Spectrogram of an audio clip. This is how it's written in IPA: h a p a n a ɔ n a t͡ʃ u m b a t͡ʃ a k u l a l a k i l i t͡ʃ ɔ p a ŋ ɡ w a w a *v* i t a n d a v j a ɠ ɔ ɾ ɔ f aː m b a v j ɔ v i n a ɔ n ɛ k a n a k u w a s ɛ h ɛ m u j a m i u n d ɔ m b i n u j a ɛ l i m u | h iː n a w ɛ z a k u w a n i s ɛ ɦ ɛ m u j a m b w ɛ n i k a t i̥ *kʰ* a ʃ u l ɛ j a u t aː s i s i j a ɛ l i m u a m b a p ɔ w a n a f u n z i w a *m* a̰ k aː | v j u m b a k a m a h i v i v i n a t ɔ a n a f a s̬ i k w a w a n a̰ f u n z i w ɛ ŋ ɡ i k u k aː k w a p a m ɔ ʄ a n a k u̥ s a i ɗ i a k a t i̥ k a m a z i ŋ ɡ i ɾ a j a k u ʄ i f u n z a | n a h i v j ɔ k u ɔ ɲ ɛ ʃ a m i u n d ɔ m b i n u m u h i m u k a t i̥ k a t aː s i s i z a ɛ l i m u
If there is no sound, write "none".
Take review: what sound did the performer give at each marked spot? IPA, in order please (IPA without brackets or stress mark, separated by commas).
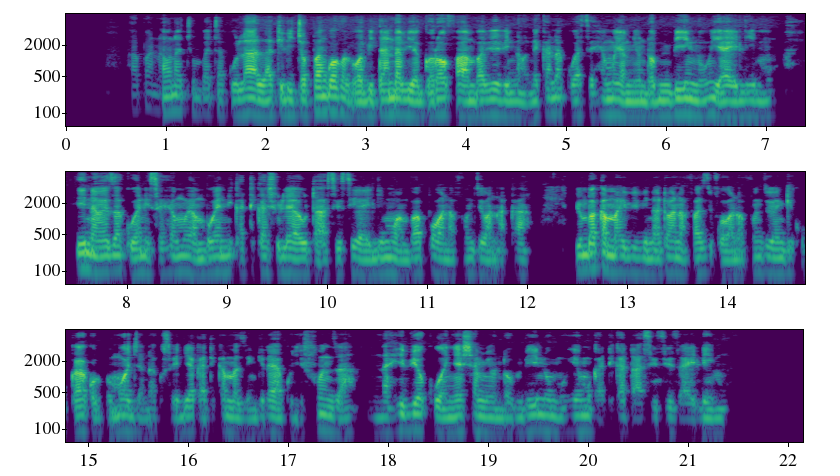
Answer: v, k, n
